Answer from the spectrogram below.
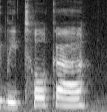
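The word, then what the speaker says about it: Li Tolqa: And it's in a fictional country, Leetulka. I have to be careful with the pronunciation because I know someone named Tolka. – Oh, okay. – So, but there's an L in there for this, Leetulka.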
